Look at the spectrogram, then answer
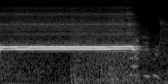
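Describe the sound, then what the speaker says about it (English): An infantry trench whistle gives one loud, steady shrill blast lasting over a second, then cuts off abruptly, with faint background game sounds beneath and after it. "I do have an infantry trench whistle right here"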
